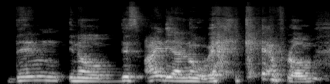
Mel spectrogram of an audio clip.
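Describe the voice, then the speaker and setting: Fairly quick speech with fairly even intonation, in a Sri Lankan accent. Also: man. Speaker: software founder. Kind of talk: interview. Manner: halting.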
